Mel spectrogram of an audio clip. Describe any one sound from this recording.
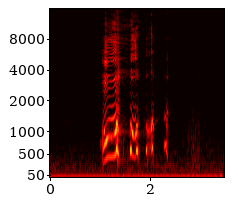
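A young person groans.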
